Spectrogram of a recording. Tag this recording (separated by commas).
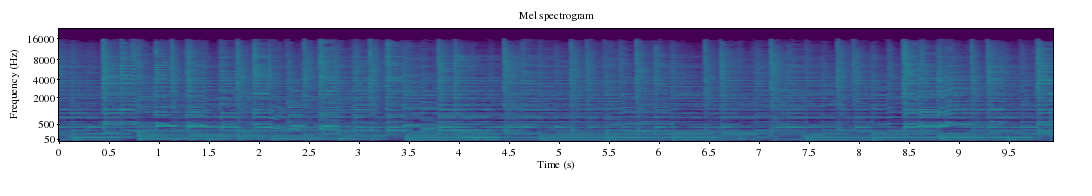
Music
